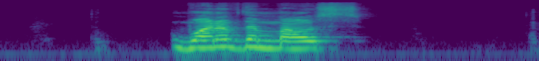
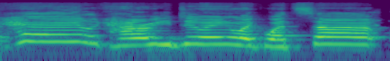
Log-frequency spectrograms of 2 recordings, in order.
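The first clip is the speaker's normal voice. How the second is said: high, bouncy imitation of a relaxed mentor; a mock chirpy what's up; casual greeting; 8 semitones higher, 6 dB louder than usual. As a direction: lightly play her breezy hello. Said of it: "she was just like".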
